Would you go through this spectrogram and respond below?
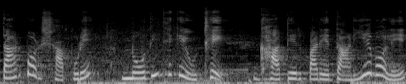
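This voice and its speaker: A woman's voice: sits high, big pitch swings, moderate pace, faint music behind. A woman giving a scripted narration of a fairy tale cartoon as its storyteller.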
